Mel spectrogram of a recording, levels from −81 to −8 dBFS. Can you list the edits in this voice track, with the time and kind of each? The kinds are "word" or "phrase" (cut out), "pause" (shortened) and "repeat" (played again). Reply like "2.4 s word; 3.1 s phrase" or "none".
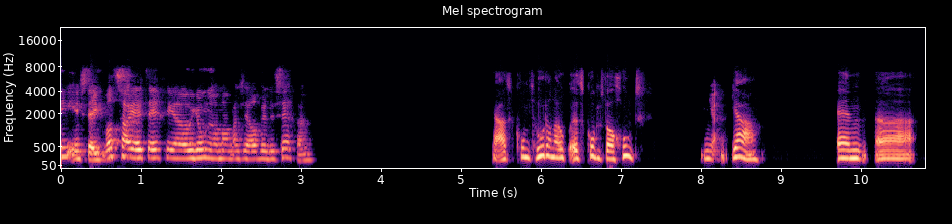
6.3 s word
